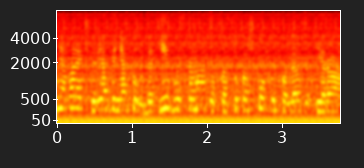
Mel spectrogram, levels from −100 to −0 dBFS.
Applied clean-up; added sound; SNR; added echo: none; Idling / Car; 5 dB; none.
